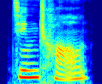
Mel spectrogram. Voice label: "经常", Chinese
